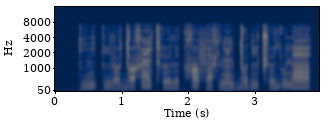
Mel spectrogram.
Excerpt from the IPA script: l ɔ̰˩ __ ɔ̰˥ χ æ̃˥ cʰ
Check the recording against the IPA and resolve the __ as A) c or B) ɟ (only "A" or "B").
B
